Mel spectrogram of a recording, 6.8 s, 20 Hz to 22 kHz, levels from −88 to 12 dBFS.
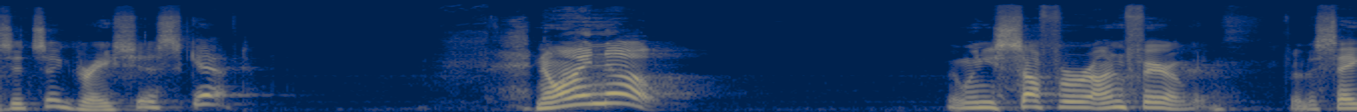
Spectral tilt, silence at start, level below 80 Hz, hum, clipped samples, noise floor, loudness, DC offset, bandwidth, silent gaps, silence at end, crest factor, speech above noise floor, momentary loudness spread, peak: -4.5 dB/octave; 0 s; -78 dBFS; none; under 0.1%; -77 dBFS; -25 LUFS; under 0.1%; 18 kHz; none; 0 s; 20 dB; 51 dB; 18 LU; -8 dBFS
